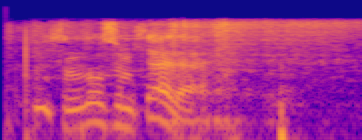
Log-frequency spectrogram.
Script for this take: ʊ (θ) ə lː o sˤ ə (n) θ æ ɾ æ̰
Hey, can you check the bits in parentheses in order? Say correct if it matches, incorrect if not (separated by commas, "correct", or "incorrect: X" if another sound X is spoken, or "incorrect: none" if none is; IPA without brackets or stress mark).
correct, incorrect: m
